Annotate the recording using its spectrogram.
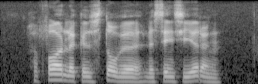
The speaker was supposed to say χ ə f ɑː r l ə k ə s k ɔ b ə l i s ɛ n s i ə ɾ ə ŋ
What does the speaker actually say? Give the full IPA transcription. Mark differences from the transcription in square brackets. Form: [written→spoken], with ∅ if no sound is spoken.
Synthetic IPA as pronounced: χ ə f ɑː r l ə k ə s [k→t] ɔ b ə l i s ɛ n s i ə ɾ ə ŋ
